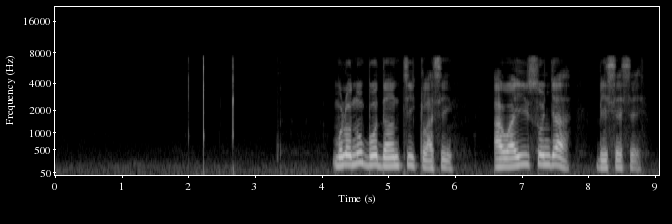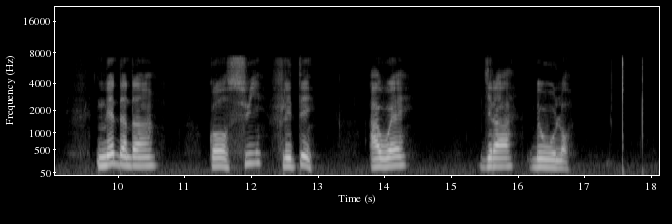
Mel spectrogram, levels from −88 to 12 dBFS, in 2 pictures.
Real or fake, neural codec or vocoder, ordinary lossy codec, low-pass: real; none; none; 7.2 kHz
